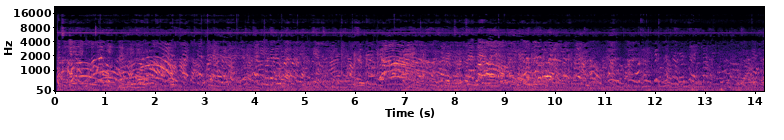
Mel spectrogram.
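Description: A crowd of men and women chats and talks close by outdoors.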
